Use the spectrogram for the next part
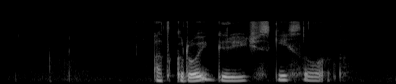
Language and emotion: Russian, neutral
